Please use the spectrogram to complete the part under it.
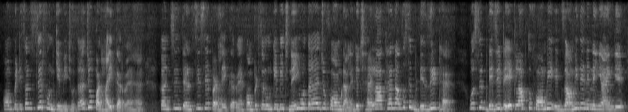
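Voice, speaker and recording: A woman's voice: high-pitched, expressive, a little fast, roomy sound. A woman giving informal exam advice to students, chatty and repetitive, restarting her sentences often. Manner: chatty, repeats herself, many restarts. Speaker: exam preparation guide.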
